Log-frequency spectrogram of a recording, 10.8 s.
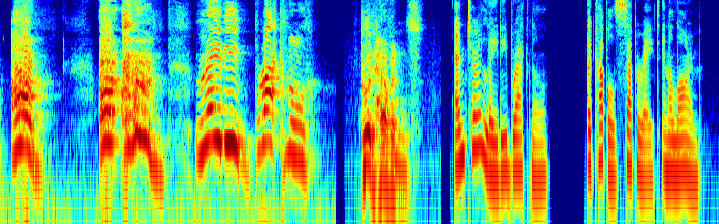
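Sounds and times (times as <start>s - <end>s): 
speech: 0.2s - 0.7s, 1.5s - 4.8s, 5.4s - 10.6s
man coughing loudly: 1.5s - 2.5s.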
